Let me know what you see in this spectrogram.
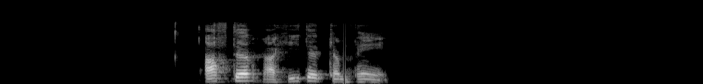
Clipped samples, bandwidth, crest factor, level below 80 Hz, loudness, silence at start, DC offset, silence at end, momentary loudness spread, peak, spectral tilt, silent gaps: under 0.1%; 7.4 kHz; 24 dB; -66 dBFS; -20 LUFS; 2.05 s; under 0.1%; 3.2 s; 12 LU; -2 dBFS; -6 dB/octave; none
